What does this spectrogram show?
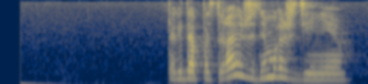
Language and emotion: Russian, positive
